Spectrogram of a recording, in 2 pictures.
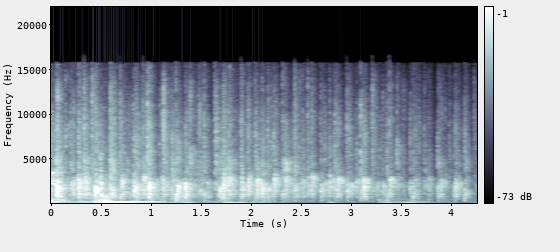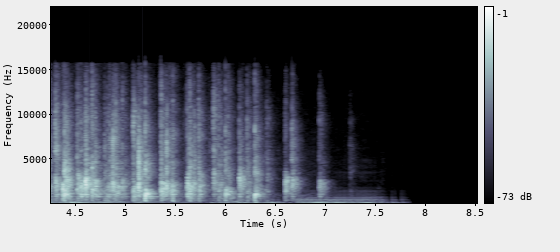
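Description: Small audience applauding, the clapping thinning out and fading away to silence over about seven seconds, with a brief held tone near the start.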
